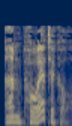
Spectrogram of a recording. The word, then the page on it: unpoetical: British English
